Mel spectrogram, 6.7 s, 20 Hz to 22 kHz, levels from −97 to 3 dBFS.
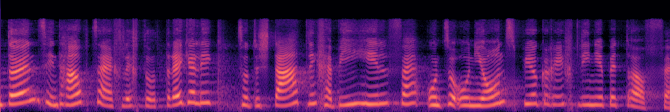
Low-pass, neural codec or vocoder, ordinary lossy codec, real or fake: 10.8 kHz; codec, 24 kHz, 0.9 kbps, DualCodec; none; fake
